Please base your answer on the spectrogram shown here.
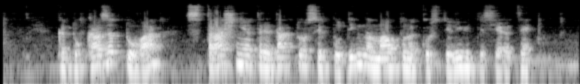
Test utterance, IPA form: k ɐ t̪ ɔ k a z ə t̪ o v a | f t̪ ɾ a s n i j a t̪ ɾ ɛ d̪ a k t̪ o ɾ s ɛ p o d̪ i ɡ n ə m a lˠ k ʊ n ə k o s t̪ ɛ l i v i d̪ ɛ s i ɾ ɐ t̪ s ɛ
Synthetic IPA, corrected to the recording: k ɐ t̪ ɔ k a z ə t̪ o v a | s t̪ ɾ a ʃ n i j ə t̪ ɾ ɛ d̪ a k t̪ o ɾ s ɛ p o d̪ i ɡ n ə m a lˠ k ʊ n ɐ k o s t̪ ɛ l i v i t̪ ɛ s i ɾ ɐ t̪ s ɛ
